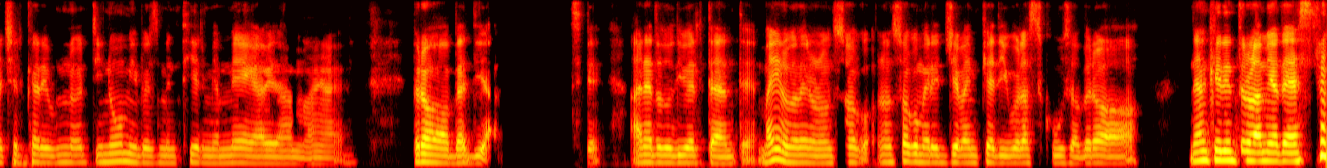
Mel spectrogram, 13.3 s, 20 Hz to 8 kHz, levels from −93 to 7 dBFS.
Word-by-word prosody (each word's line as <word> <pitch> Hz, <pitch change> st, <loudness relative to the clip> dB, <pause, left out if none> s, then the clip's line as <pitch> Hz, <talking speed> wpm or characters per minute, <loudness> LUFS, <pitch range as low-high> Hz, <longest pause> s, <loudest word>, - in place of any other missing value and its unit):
a -, -, -4 dB
cercare 130 Hz, 0 st, -5 dB
un 130 Hz, +1 st, -8 dB
ti 130 Hz, -, -11 dB
i -, -, -6 dB
nomi 145 Hz, 0 st, -3 dB
per 125 Hz, 0 st, -5 dB
smentirmi 125 Hz, 0 st, -8 dB
a 120 Hz, -, -9 dB
me, 125 Hz, 0 st, -3 dB
a 115 Hz, -, -2 dB
e 115 Hz, -, -2 dB
am 115 Hz, -2 st, -9 dB
e 110 Hz, +4 st, -10 dB, 0.5 s
Però 135 Hz, -3 st, +3 dB
beh, 125 Hz, +1 st, -1 dB
di 120 Hz, -, -4 dB
a -, -, -3 dB, 0.8 s
sì, -, -, -11 dB, 0.3 s
aneddoto 130 Hz, -1 st, 0 dB
divertente. 125 Hz, -2 st, -2 dB
Ma -, -, 0 dB
io 180 Hz, -5 st, +4 dB
davvero, 130 Hz, -1 st, -1 dB
non 125 Hz, 0 st, -4 dB
so 130 Hz, +1 st, -5 dB
c -, -, -23 dB
non 135 Hz, +1 st, -5 dB
so 150 Hz, +1 st, -1 dB
come 140 Hz, -1 st, -1 dB
reggeva 130 Hz, 0 st, -1 dB
in 125 Hz, 0 st, -5 dB
piedi 125 Hz, -1 st, -2 dB
quella 125 Hz, +1 st, -1 dB
scusa, 125 Hz, -2 st, -7 dB
però 120 Hz, -1 st, -2 dB, 0.5 s
neanche 165 Hz, +2 st, +5 dB
dentro 165 Hz, -1 st, +6 dB
la 155 Hz, -1 st, +11 dB
mia 155 Hz, -1 st, +7 dB
testa, 155 Hz, +10 st, +6 dB
130 Hz, 185 wpm, -23 LUFS, 125-135 Hz, 0.8 s, la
